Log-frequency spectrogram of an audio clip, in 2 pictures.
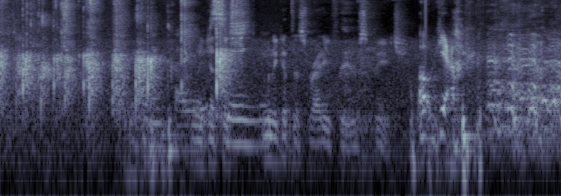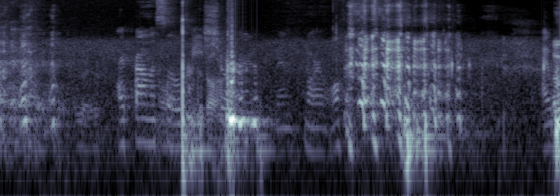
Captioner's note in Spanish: aplausos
